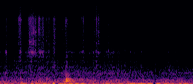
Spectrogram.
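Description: Faint, scratchy rustling of paper yarn being worked with a metal crochet hook, the stiff yarn scraping as loops are pulled through single crochet stitches, with a soft thump a little under halfway.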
